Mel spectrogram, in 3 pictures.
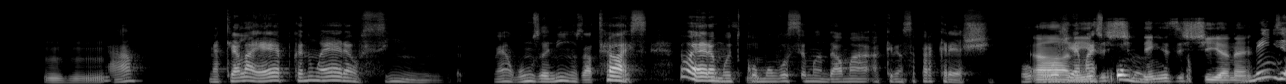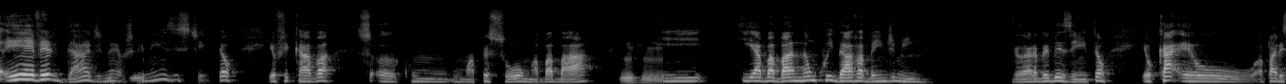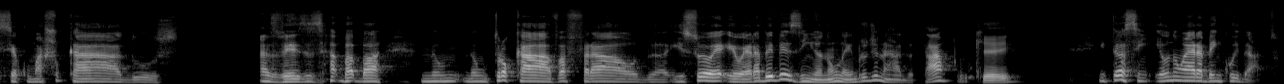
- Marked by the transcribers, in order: laughing while speaking: "atrás"
- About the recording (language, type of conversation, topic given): Portuguese, podcast, O que muda na convivência quando avós passam a viver com filhos e netos?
